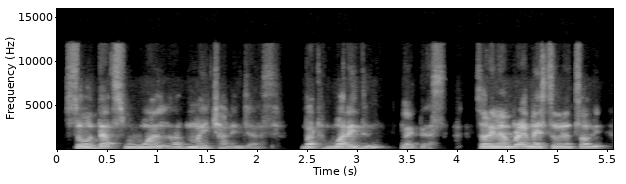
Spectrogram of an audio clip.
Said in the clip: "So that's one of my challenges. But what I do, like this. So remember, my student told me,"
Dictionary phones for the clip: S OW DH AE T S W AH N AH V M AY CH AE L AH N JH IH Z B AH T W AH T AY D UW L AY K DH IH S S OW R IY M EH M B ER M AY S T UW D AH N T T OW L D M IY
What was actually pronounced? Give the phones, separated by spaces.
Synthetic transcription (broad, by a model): S OW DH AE T S W AH N AH V M AY CH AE L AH N JH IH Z B AH T W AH T AY D UW L AY K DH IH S S OW R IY M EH M B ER M AY S T UW D AH N T S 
